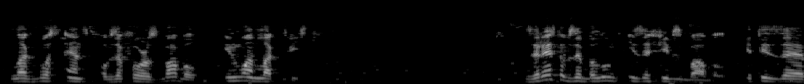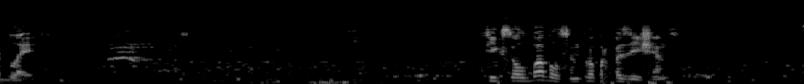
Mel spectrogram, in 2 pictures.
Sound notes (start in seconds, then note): 9.7 birds chirping; 15.8 birds chirping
